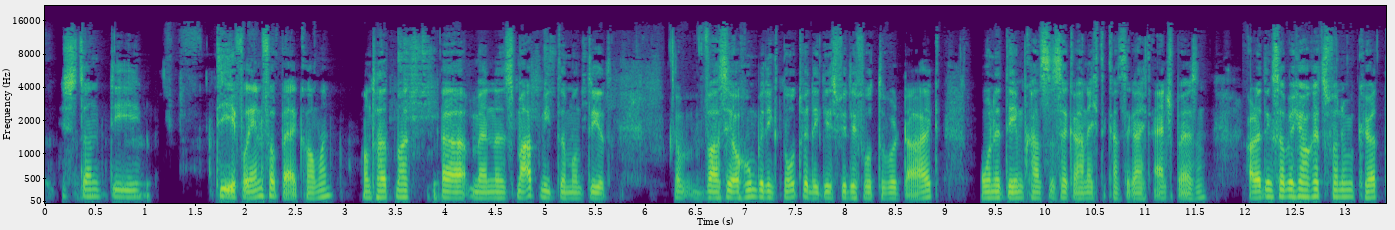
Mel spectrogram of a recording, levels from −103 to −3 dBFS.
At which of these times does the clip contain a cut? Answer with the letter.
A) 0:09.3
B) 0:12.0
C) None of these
B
